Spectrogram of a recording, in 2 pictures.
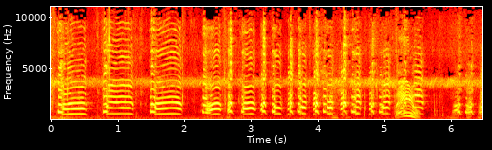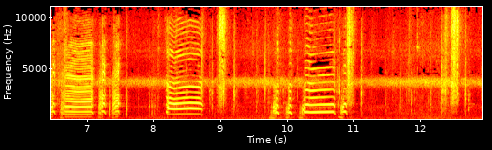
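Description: Canada geese honking: a run of loud, repeated two-note honks and quicker clucks, with one long drawn-out honk about midway, over a steady high insect drone.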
